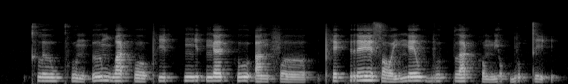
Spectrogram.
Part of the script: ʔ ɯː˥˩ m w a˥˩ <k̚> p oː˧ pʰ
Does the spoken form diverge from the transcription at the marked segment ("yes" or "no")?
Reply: no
